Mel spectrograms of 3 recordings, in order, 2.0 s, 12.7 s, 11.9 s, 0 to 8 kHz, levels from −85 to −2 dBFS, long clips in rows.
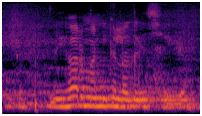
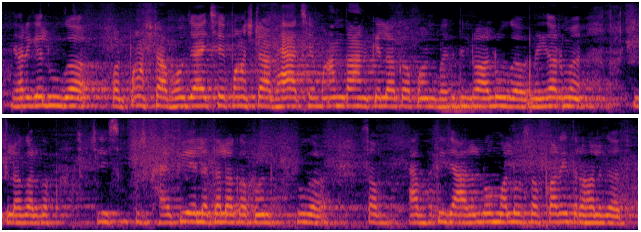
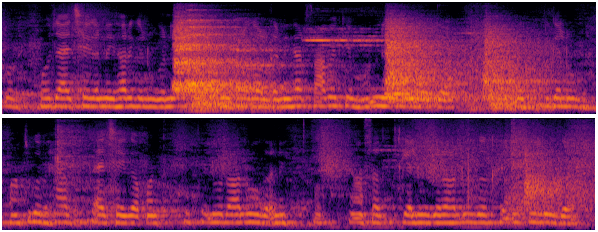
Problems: background sounds at intervals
